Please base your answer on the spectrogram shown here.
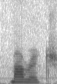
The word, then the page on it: marriage: English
